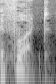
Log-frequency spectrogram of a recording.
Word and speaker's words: foot: 第二个，借由交通工具或某种方式， I often go to work or go to school by bus, by train, by car, by plane, by ship，但是走路的时候就不能用 by foot，要用 on foot， F-O-O-T， on foot，不要念成 foot， foot， foot，跟 book 发音一样。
